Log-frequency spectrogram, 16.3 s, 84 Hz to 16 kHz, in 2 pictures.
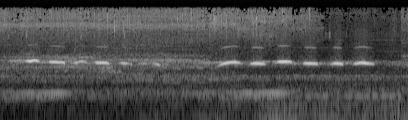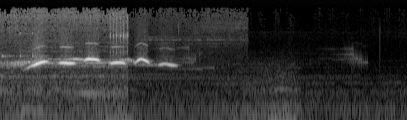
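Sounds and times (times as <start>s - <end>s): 
low rumble: 0.0s - 16.2s
person whistling a melody in the dark inside a house: 0.3s - 7.6s, 8.6s - 12.0s.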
